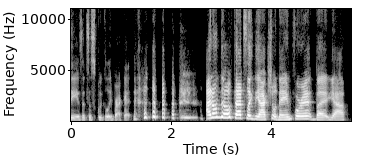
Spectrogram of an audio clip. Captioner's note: laughs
